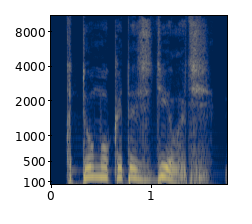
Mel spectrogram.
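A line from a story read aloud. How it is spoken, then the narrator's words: Angry exclamation. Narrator (Russian): гневно воскликнула царица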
